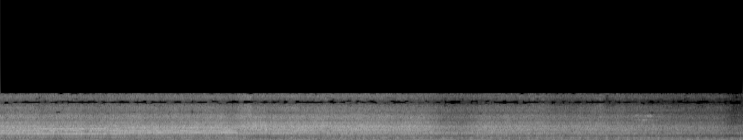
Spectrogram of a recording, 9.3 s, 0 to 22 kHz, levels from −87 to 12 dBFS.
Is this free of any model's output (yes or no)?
yes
